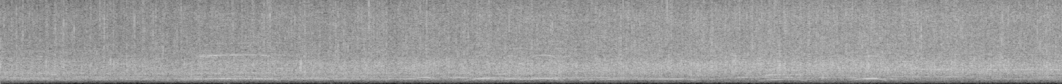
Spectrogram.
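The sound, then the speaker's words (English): An audience claps steadily and continuously for the full stretch, a dense even wash of many hands at moderate loudness, with faint voices rising now and then beneath it. “I thought you'd be standing up and clapping.”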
